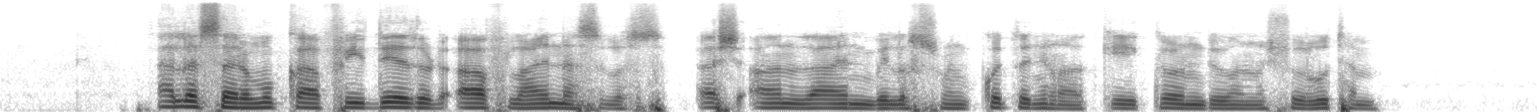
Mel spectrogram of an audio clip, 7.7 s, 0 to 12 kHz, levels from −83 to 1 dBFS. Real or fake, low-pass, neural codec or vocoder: fake; 10.8 kHz; codec, 16 kHz in and 24 kHz out, 0.8 kbps, FocalCodec, streaming, 65536 codes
